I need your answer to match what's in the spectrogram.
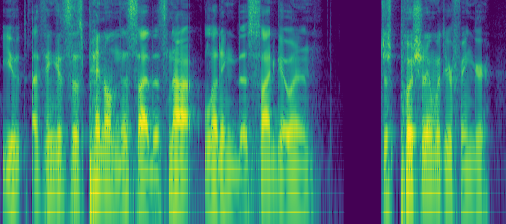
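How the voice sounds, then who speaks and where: A young man guesting on a casual podcast, speaking bluntly and swearing often. His voice sits somewhat low. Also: brisk, dry recording. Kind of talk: casual chat.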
